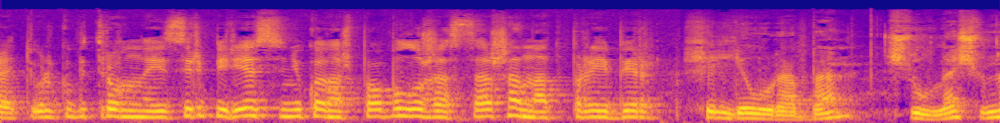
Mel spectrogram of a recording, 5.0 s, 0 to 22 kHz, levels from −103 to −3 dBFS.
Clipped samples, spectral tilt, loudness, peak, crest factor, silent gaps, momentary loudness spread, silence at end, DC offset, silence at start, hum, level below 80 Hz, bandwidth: under 0.1%; -4.5 dB/octave; -13 LUFS; 0 dBFS; 12 dB; none; 5 LU; 0 s; under 0.1%; 0 s; none; -52 dBFS; 16 kHz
